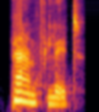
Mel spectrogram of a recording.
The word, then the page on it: pamphlet: Indian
